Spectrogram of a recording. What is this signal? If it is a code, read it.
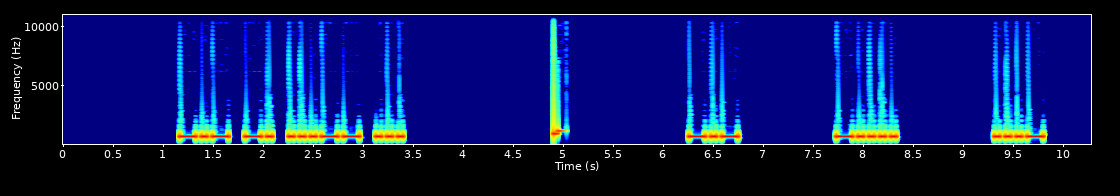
Morse code, heard as a keyed tone, about 22 wpm, spaced as for 12 wpm, 700 Hz. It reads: KN3S K6V
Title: USA Call Signs - 4 Characters - 6x Character Spacing - 22wpm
